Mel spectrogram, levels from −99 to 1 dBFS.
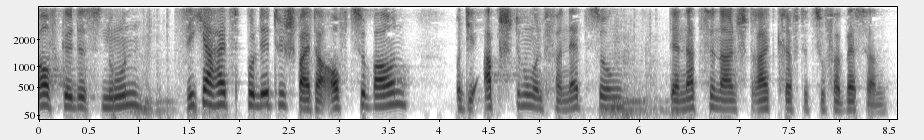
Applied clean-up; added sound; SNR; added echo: neural mask model RNNoise.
